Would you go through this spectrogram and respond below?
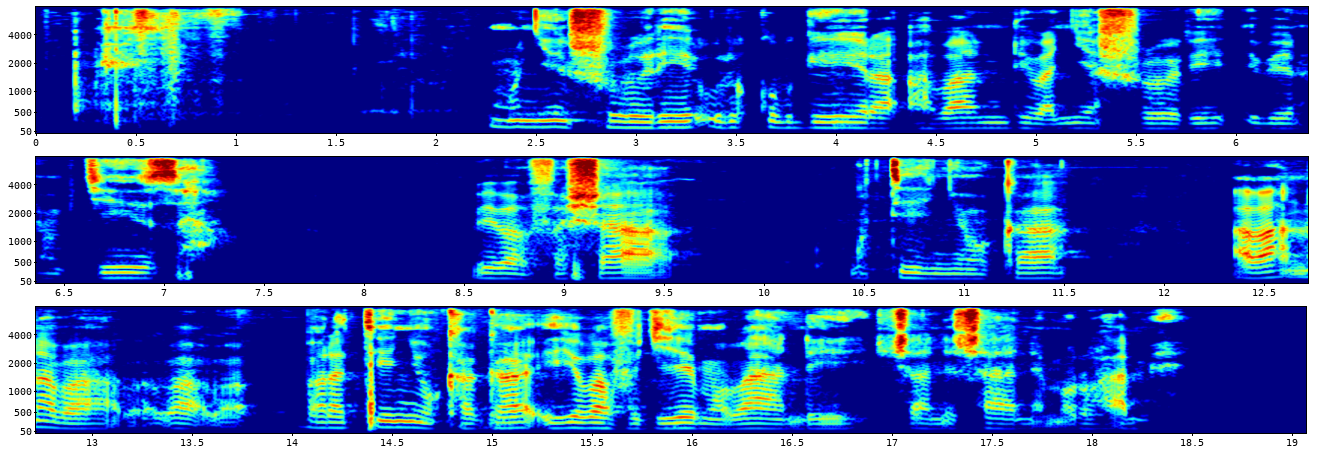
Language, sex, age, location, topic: Kinyarwanda, male, 36-49, Musanze, education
